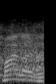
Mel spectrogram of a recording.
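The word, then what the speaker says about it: Mogilny: by my left i asked sergey nem chinoff to give me milo's pronunciation this morning and here comes kovalev with it he shoots just wide and it was tough my level is about as close as we can get bukabum weight knocked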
